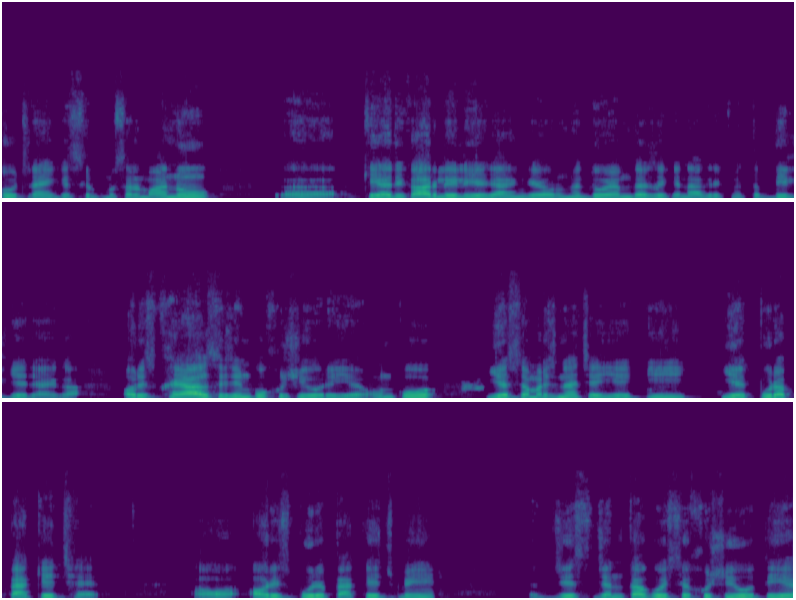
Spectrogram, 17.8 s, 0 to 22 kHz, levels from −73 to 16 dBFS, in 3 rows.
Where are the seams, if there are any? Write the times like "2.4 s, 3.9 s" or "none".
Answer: none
